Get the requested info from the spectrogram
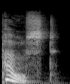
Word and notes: post: British English

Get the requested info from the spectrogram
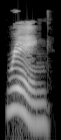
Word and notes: ring: British English

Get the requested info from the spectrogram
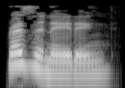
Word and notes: resonating: British English

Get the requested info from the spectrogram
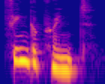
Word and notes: fingerprint: British English

